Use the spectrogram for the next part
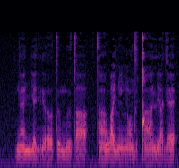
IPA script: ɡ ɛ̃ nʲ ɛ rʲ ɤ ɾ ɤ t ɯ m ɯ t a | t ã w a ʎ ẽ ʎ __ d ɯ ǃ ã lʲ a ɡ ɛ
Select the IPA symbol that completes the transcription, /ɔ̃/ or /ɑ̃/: ɔ̃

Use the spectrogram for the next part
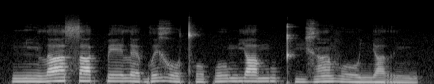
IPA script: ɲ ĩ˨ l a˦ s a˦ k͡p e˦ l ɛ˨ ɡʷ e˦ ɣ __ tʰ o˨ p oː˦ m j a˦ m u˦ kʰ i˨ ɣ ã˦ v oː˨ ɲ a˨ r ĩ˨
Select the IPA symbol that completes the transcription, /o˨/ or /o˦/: o˨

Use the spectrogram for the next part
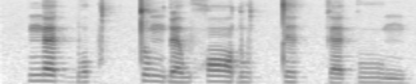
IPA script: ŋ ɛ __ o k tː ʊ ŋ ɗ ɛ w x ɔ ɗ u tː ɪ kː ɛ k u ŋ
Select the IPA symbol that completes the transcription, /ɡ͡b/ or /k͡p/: ɡ͡b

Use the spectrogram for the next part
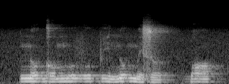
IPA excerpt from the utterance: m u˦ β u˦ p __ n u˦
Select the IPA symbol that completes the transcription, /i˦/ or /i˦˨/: i˦˨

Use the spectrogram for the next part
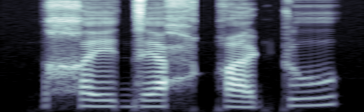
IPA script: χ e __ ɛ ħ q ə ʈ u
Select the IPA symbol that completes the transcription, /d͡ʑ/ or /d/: d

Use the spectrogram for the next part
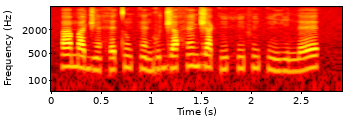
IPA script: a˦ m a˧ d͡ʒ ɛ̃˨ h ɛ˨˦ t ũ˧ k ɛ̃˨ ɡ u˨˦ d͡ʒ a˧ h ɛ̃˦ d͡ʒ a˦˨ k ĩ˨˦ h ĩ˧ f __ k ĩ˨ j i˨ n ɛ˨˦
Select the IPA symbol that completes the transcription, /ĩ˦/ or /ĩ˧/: ĩ˧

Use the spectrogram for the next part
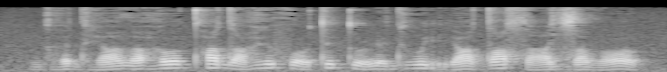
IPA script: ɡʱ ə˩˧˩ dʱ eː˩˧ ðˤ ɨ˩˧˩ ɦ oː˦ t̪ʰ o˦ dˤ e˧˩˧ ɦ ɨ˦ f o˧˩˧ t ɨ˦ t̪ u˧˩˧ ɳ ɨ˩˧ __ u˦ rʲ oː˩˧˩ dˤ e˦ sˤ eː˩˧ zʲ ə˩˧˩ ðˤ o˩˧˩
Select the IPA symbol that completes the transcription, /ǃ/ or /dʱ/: dʱ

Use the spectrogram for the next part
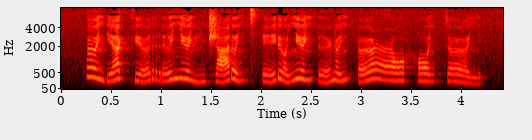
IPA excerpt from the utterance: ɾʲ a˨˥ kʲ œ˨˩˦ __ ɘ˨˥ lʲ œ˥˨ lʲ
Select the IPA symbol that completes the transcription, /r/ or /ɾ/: r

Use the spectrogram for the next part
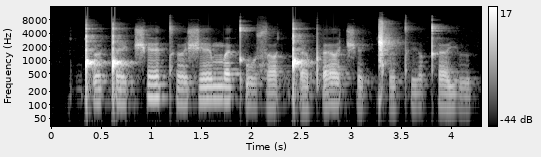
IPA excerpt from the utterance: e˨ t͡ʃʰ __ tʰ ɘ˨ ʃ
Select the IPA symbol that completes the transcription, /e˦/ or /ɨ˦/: e˦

